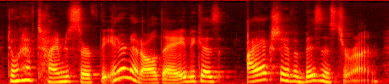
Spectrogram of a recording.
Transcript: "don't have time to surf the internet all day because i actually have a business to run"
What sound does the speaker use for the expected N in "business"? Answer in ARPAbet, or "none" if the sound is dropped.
N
